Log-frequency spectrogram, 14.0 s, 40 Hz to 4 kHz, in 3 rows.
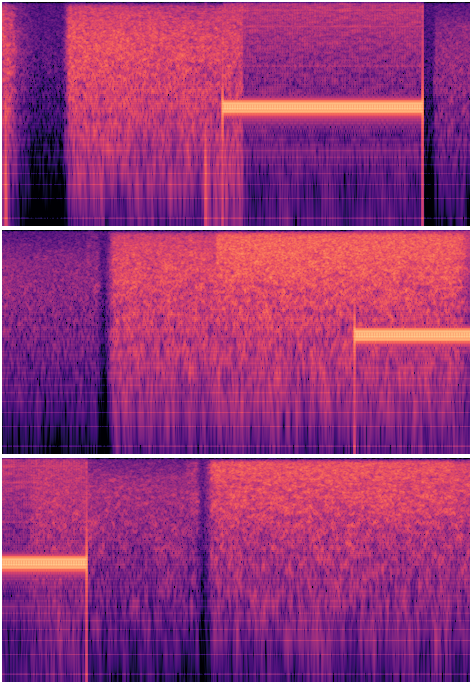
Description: Ringback tone (North America), 440 + 480 Hz.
